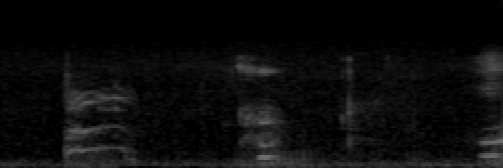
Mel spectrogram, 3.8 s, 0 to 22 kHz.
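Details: A young house cat born in 2015, indoors in a warm room, answers with a short harmonic meow near the start after its owner says to answer with its tail; a fainter brief squeak follows, with soft Korean speech around it.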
